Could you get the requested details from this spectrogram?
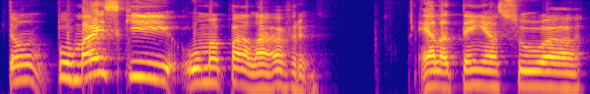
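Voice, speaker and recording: A man giving an informal linguistics lesson, halting and thinking aloud as he repeats syllables. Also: a little high. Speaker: teacher.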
